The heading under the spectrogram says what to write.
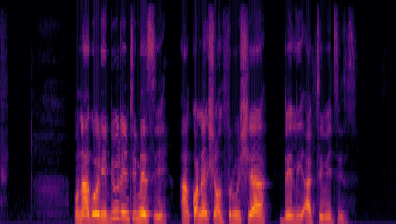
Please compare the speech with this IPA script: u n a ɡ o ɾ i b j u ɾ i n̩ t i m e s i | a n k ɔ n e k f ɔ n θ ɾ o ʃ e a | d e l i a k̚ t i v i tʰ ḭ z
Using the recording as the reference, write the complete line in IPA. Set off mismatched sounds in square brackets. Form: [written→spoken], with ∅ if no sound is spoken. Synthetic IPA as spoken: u n a ɡ o ɾ i b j u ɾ i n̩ t i m e s i | a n k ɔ n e k [f→ʃ] ɔ n θ ɾ [o→u] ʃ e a | d e l i a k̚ t i v i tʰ ḭ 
